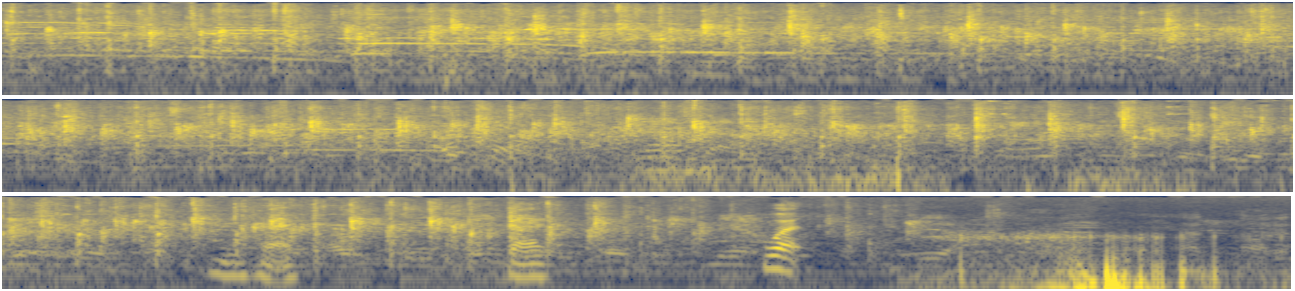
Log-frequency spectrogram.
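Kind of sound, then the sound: crowd, audience applause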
